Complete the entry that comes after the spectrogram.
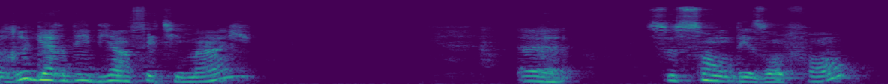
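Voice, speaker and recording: Slow, lively woman teaching children. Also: medium pitch, gravelly. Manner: slow, questioning, didactic. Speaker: primary school teacher. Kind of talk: reading lesson for children.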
